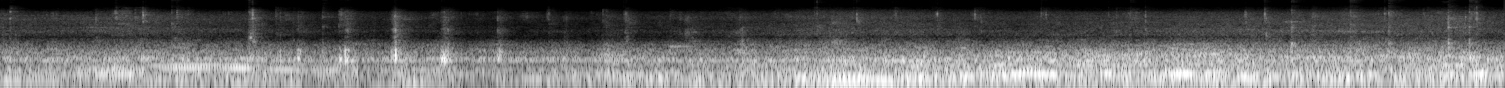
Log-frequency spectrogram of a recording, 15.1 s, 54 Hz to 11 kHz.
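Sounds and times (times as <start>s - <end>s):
person chewing food: 0.0s - 15.0s
food crunching: 0.9s - 11.7s.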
